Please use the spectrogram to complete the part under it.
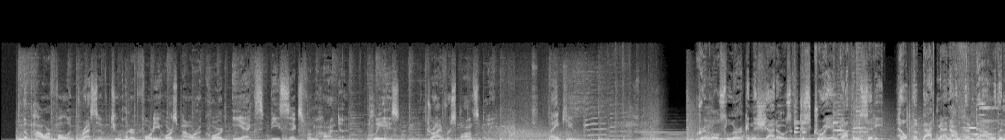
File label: commercial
